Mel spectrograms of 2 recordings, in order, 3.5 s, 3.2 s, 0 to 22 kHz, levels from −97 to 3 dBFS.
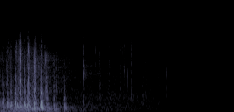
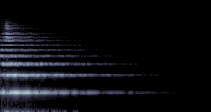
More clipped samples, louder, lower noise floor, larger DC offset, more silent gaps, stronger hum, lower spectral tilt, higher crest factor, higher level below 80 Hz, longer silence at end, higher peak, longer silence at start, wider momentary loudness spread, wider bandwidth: neither; second, -52 LUFS vs -28 LUFS; about the same, under -90 dBFS vs -87 dBFS; neither; neither; neither; first, -5 dB/octave vs 3 dB/octave; first, 26 dB vs 20 dB; about the same, -74 dBFS vs -76 dBFS; first, 2.25 s vs 2 s; second, -32 dBFS vs -14 dBFS; about the same, 0 s vs 0 s; second, 16 LU vs 22 LU; second, 6.4 kHz vs 9.6 kHz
